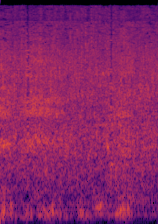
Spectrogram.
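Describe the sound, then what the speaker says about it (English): Pond or tank overflowing heavily, its water running down through a food forest: a soft, steady trickling and gurgling flow with low burbling swells, faint and continuous, with no voices. "pond or tank is overflowing significantly water and coming down through the food forest"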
